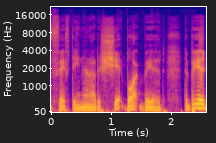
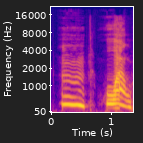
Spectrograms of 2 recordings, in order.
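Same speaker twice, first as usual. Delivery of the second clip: voice jumps way up high, musing tone; 4 dB louder than usual. Reading a story aloud, a hooded figure answering: much more high-pitched voice. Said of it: "in a much more high-pitched voice".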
